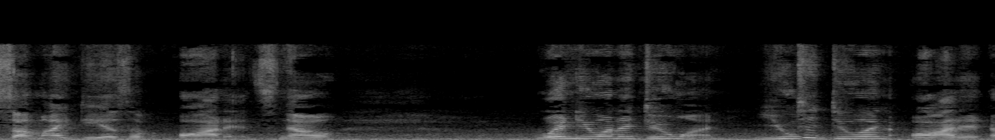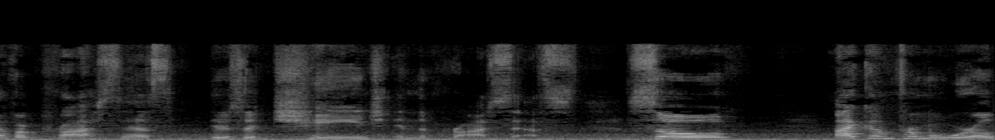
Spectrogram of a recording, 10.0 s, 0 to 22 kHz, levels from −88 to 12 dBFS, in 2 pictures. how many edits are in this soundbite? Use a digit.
2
